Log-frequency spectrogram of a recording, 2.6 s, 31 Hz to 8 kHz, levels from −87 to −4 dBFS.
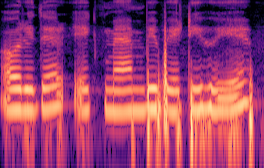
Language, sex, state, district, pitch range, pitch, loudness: Hindi, female, Karnataka, Koppal, 205-215 Hz, 210 Hz, -17 LUFS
